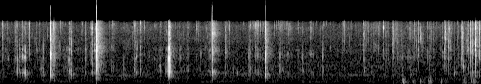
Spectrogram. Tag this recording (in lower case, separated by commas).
animal, crackle, biting, pets, dog, canids, chewing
